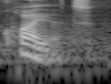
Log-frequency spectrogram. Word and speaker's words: quiet: ok let's look at another example quiet listen to that quite yet two syllables quiet another one safe is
